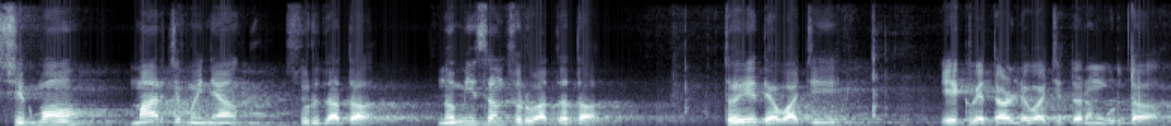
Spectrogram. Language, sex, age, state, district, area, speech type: Goan Konkani, male, 60+, Goa, Canacona, rural, spontaneous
